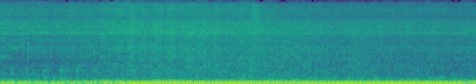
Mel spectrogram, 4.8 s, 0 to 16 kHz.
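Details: 1966 Oldsmobile 98 convertible, top down, cool morning (about 62°F): deep, even V8 rumble builds smoothly under light acceleration pulling away, no ticking or exhaust puffing; normal running engine.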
